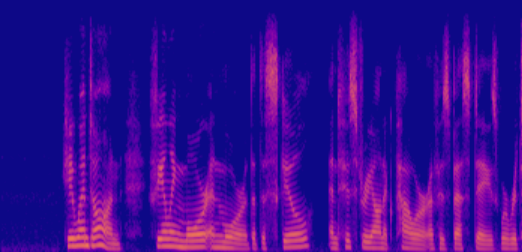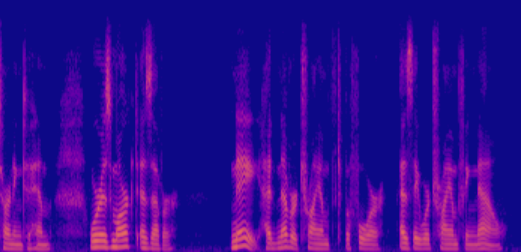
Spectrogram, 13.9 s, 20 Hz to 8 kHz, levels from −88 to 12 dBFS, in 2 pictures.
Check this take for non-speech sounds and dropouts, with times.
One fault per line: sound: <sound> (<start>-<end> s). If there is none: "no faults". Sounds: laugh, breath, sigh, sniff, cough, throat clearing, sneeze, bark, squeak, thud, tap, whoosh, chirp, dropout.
no faults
